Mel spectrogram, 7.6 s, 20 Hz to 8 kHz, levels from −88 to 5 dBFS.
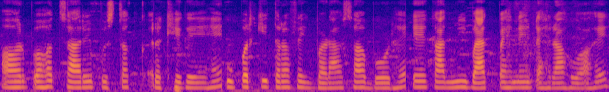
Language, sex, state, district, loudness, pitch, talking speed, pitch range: Hindi, female, Uttar Pradesh, Gorakhpur, -27 LUFS, 180 Hz, 175 wpm, 170-190 Hz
